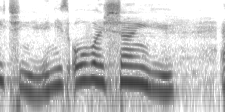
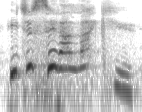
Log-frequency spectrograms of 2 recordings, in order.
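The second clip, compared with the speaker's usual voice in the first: overcome; 11 semitones higher than usual. Retold or imitated. Retells being moved to bawl.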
